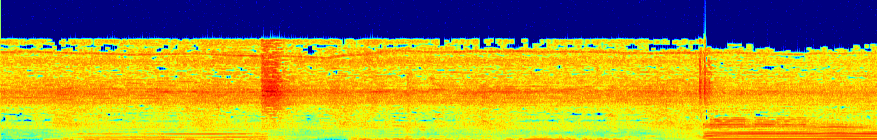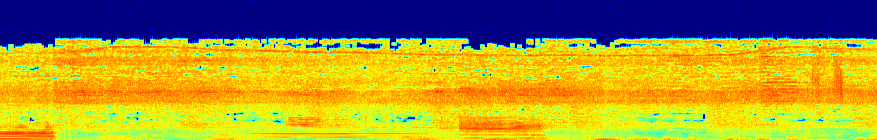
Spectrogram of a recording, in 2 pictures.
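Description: A cow moos repeatedly, each call a drawn-out, low, harmonic-rich bellow lasting a second or two. One mid-sequence moo is especially loud and strained, with steady background noise throughout.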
